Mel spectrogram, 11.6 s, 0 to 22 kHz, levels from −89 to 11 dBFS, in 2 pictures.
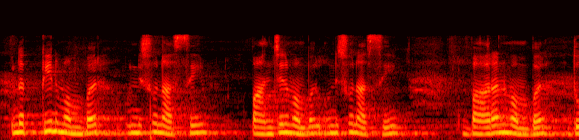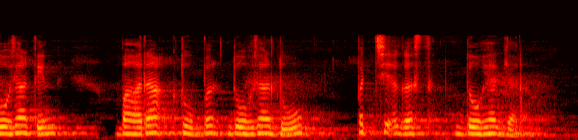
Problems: background sounds at intervals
